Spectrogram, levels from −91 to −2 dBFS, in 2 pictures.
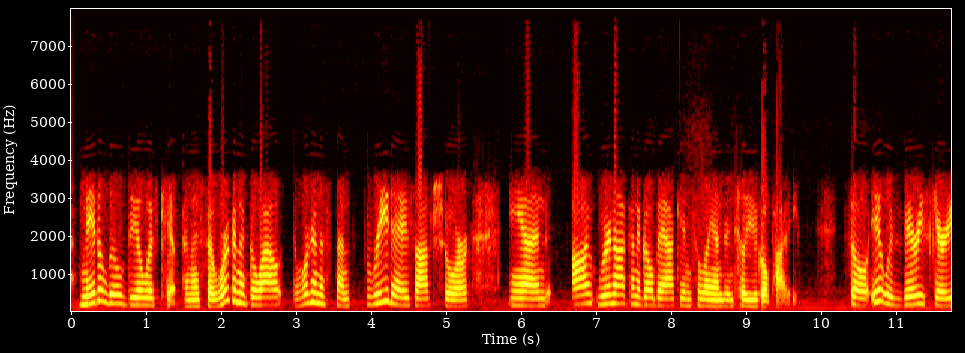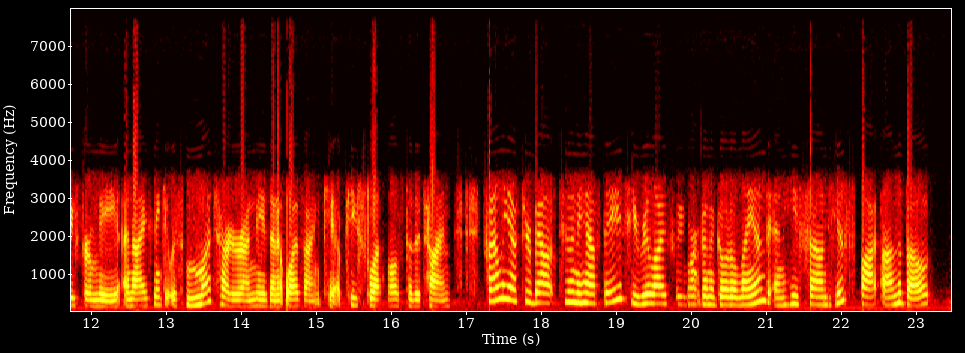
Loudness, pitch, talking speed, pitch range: -21 LUFS, 200 Hz, 225 wpm, 175-235 Hz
